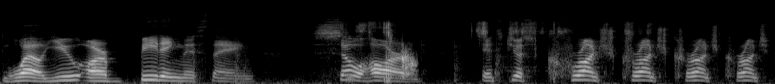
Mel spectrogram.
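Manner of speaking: loud, punchy game master storytelling; game master combat narration. Acted. Game master describing hammer blows to players, emphatic narration. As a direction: narrate the beating with heavy emphasis.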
